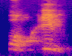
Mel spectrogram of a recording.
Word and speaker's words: poem: This is having two syllables, not only one. In the American, we are used to say that poem, but it's the wrong pronunciation because we are used to follow British pronunciation. So we have to say that by using two syllables, poem.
